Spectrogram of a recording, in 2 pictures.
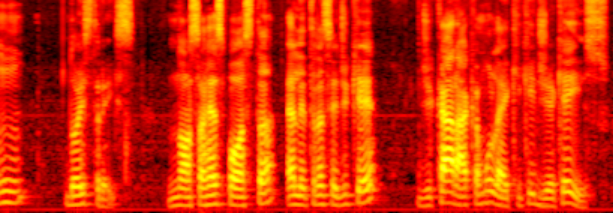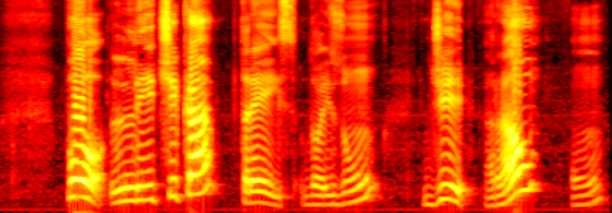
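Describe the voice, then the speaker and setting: A man with a Brazilian accent teaching an online exam-prep lesson, energetic and slangy, counting syllables aloud. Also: fairly high pitch. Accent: Brazilian Portuguese.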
